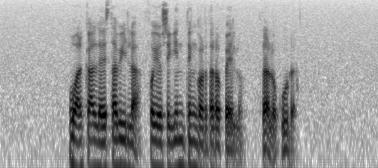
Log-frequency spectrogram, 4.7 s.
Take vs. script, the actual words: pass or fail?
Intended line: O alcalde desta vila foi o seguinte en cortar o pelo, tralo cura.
pass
